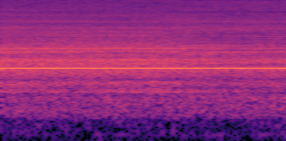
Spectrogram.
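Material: Nothing is struck.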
